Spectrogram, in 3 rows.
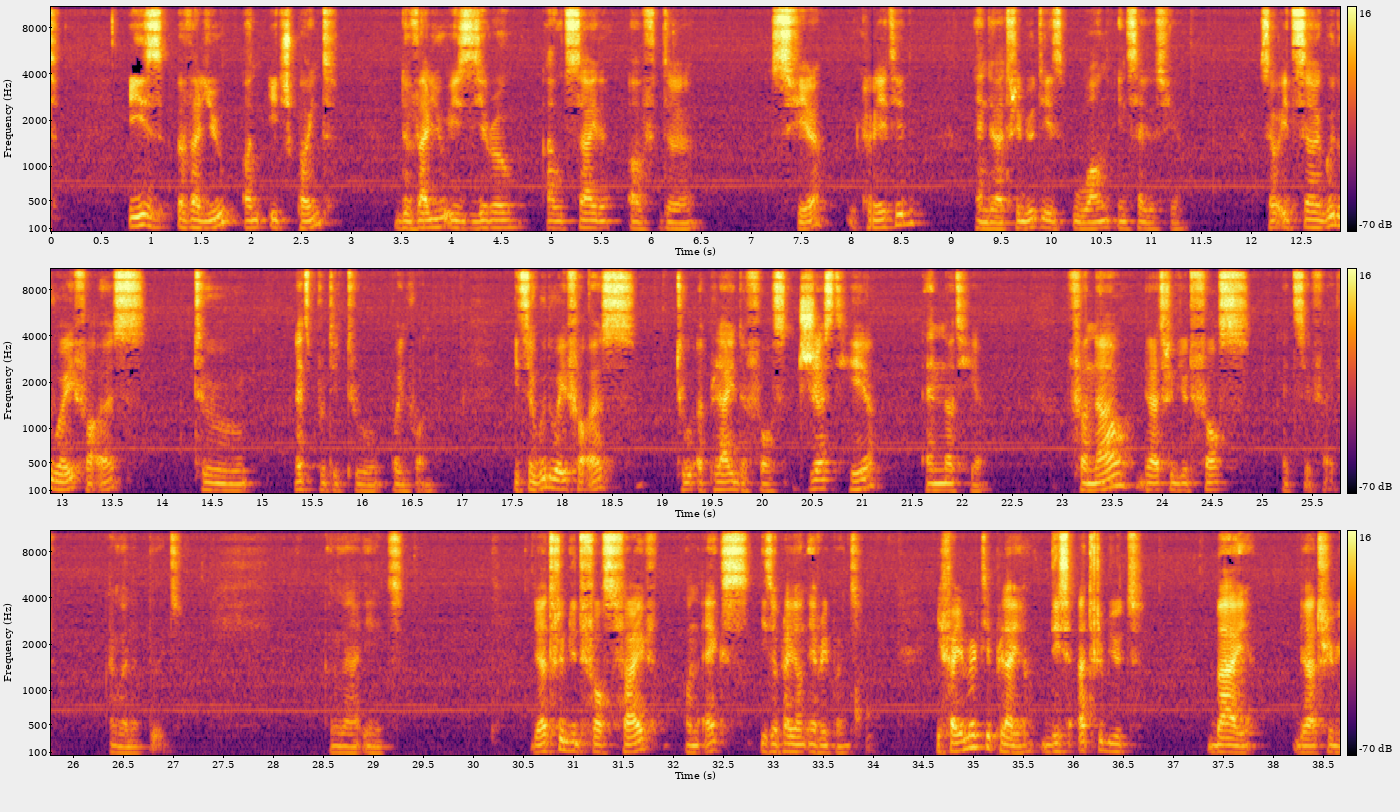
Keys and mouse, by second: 0.1-0.7 drag, 0.8-1.3 middle drag, 1.7 click, 4.1 click, 6.1-6.5 drag, 9.0 click, 9.4 middle click, 11.1 click, 15.5-15.9 drag, 16.2 drag, 16.2 typing, 16.7-17.6 middle drag, 17.6-18.4 drag, 18.8 drag, 19.3-19.9 middle drag, 23.0 click, 24.0 click, 26.7 click, 27.4 click, 28.5 click, 29.2 click, 30.4 click, 31.1 click, 32.5 middle click, 35.5-36.3 drag, 36.8 click.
